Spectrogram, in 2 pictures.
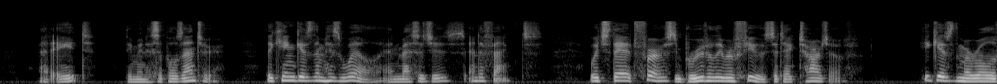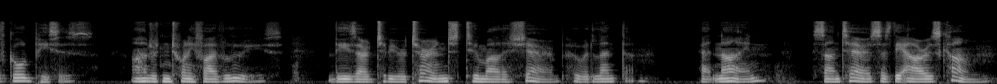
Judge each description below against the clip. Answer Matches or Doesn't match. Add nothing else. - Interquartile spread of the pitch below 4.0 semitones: Matches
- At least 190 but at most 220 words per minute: Doesn't match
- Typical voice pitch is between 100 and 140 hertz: Matches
